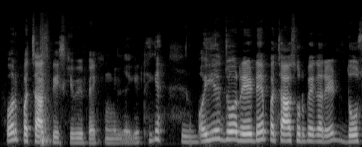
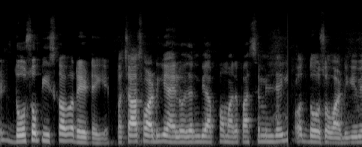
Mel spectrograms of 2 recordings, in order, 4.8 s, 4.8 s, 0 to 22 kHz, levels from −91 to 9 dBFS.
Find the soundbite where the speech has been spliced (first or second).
second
